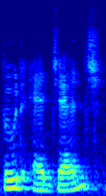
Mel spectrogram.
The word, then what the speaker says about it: Buttigieg: charged events I went to see mayor Pete boot edge edge I guess everyone gonna try to have preciseness to mispronounce his name because it doesn't look at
